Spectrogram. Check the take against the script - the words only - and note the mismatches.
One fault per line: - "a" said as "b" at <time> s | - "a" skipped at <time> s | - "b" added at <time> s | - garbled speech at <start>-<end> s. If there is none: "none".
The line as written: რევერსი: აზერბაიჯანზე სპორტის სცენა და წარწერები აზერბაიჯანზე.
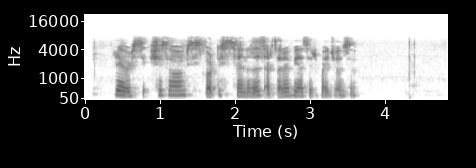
- "აზერბაიჯანზე" said as "შესაბამისი" at 0.9 s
